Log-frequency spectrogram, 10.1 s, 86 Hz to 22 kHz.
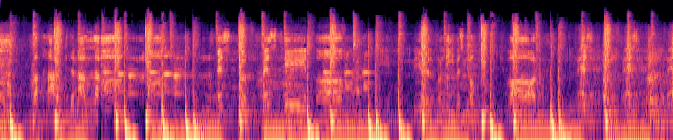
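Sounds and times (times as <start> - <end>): deep kick drums: 1.9 - 3.2, 4.6 - 6.3, 8.2 - 8.7.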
